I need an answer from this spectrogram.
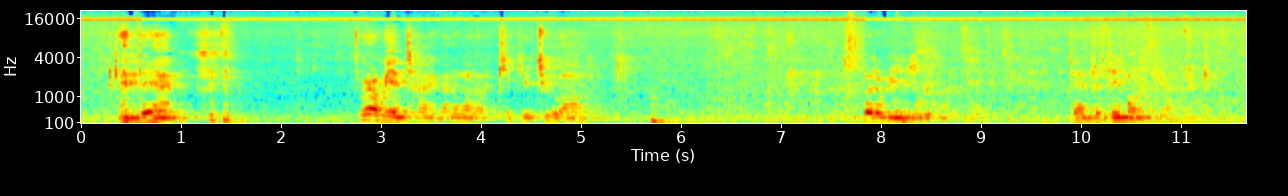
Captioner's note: laughter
